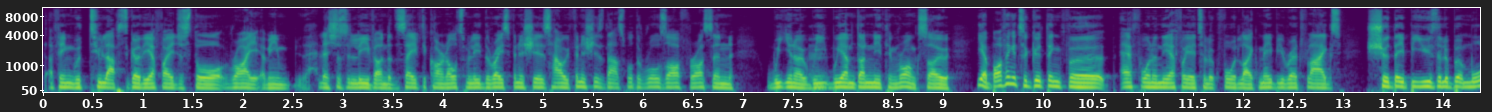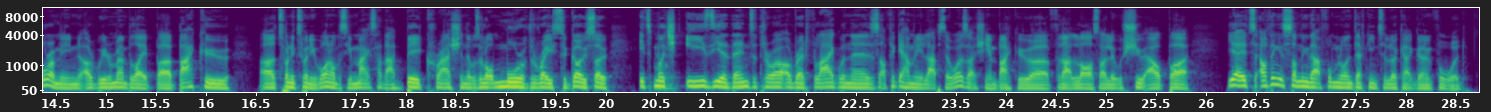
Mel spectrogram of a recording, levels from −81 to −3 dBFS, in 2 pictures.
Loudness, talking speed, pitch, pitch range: -18 LUFS, 315 wpm, 125 Hz, 115-135 Hz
